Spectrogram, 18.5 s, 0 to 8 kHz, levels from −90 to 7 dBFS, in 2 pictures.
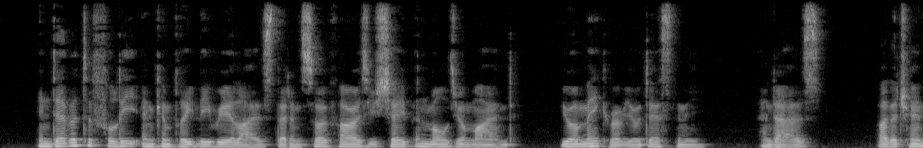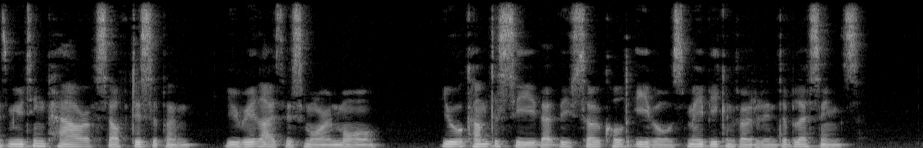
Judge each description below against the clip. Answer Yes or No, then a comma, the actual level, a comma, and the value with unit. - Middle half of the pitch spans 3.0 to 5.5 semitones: No, narrow, 2.4 semitones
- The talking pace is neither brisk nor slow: Yes, average, 175 wpm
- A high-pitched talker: No, low, 110 Hz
